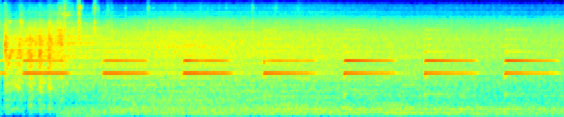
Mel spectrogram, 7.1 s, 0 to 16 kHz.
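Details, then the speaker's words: 2002–2011 Ford Ranger petrol engine idling steadily and smoothly after fixing an intermittent misfire with a new OEM-updated coil pack, cross-referenced spark plugs and WR6059 wires; a two-tone warning chime sounds once a second. "so it's running pretty good now i'm gonna take it for right around the block and see what we got"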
